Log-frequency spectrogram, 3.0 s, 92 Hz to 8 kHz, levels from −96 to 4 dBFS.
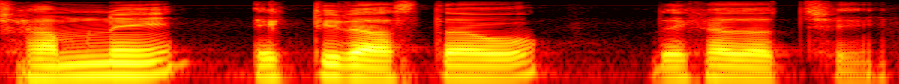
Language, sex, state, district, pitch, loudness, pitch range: Bengali, male, West Bengal, Alipurduar, 115 Hz, -19 LUFS, 115-130 Hz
